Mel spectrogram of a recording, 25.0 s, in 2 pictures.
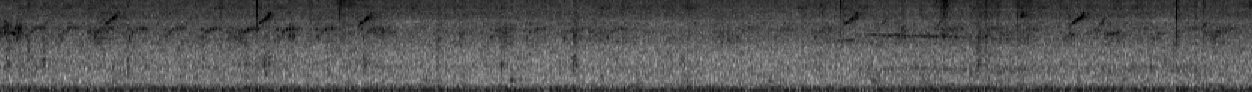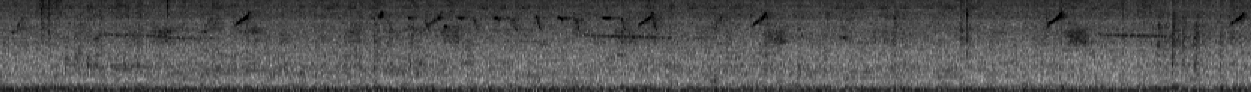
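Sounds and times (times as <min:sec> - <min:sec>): small birds chirping: 0:00.0 - 0:25.0
steady low hum: 0:00.0 - 0:25.0.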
